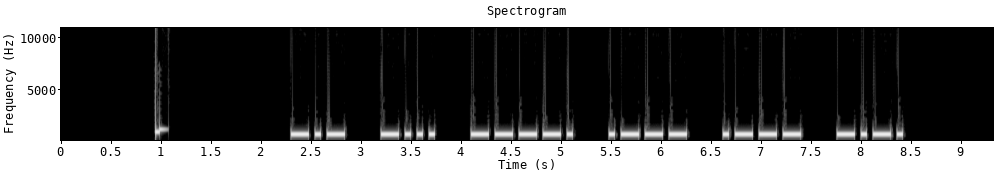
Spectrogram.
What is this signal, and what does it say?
Morse code, heard as a keyed tone, about 20 wpm, spaced as for 15 wpm, 700 Hz. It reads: KB9JJC
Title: USA Call Signs - 6 Characters - 2x Character Spacing - 20wpm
